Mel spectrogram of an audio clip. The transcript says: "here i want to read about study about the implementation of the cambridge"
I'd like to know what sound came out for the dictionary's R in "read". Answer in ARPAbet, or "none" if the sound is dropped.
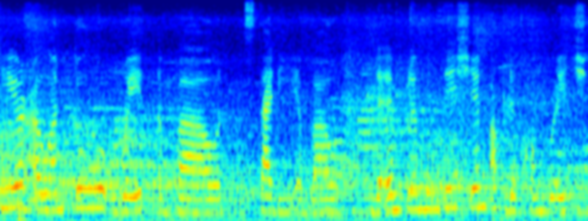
W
